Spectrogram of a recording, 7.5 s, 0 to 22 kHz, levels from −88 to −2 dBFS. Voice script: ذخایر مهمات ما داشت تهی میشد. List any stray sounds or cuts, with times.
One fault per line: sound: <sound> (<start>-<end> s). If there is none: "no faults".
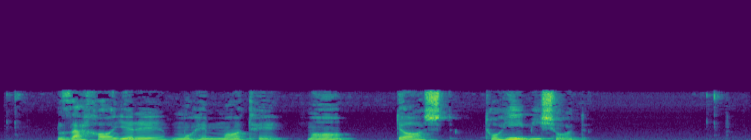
no faults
